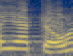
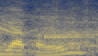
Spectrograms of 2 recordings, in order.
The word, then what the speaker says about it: gia trưởng: Bạn ơi, bạn có gia trưởng lắm không? Mình không gia trưởng rồi. Gia trưởng chứ không phải gia tưởng. Dạ em. Gia trưởng đó là dạ em Bến Tre phát âm sai ạ.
